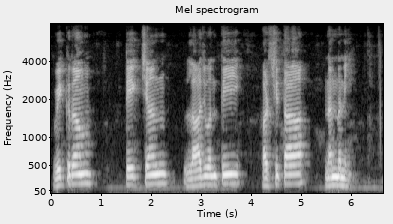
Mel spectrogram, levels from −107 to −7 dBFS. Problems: none marked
